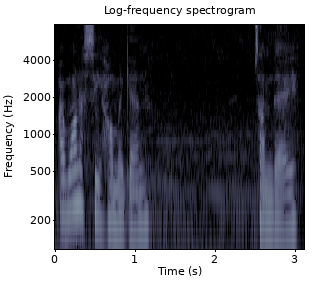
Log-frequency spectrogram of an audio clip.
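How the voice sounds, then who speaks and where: An actress playing a young, wry, plainspoken and loyal sailor in a video game cutscene, with a natural delivery. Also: female voice, lowish voice, moderate pace, music in the background, natural voice. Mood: reflective, uncertain.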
